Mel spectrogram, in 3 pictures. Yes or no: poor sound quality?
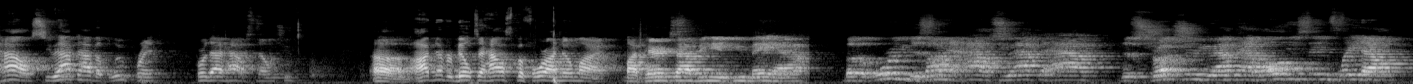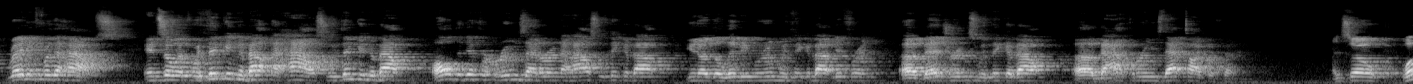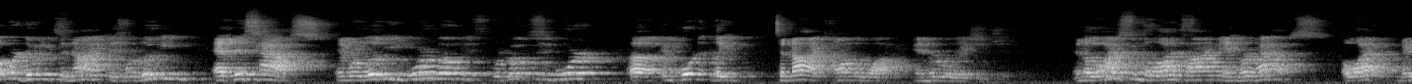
yes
